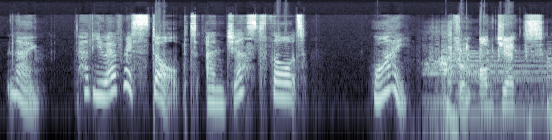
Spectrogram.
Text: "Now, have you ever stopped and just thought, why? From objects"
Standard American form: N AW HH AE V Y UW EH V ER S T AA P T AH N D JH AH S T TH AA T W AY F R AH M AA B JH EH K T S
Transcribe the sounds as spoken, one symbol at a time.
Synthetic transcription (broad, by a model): N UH HH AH V Y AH EH V ER S T AA P T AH N JH AH S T TH AA T W AY F R AH M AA B JH EH K T S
